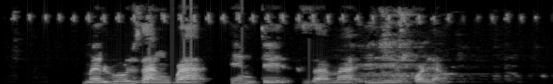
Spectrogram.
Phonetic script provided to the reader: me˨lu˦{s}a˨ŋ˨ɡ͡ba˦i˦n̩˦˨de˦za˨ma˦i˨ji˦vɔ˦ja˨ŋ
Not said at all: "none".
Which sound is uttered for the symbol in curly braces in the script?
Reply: z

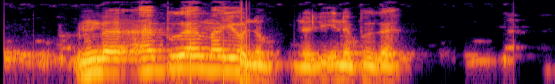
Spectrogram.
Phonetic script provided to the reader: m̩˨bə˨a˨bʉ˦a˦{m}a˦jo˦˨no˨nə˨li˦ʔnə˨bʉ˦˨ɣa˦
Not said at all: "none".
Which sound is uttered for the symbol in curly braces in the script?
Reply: m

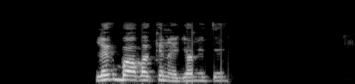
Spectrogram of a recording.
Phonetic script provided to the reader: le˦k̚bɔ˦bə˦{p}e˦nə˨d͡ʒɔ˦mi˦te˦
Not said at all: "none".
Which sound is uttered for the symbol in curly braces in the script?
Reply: k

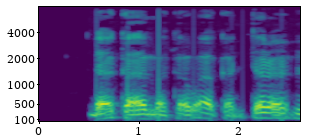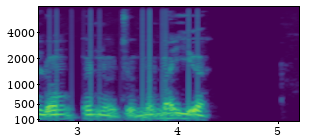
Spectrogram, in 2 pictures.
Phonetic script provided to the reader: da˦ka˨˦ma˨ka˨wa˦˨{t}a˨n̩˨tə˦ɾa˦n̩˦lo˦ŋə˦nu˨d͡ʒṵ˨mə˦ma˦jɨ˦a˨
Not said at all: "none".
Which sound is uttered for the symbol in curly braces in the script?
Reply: k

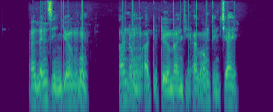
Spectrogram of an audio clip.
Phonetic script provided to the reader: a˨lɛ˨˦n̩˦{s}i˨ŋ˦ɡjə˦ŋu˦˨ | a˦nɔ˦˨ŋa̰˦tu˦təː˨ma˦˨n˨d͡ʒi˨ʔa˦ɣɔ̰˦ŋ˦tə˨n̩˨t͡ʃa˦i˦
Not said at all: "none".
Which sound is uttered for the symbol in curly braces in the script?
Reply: z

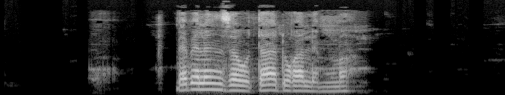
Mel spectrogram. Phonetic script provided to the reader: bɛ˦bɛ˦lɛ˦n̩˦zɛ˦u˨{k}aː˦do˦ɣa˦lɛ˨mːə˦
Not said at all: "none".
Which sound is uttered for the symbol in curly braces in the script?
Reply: t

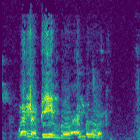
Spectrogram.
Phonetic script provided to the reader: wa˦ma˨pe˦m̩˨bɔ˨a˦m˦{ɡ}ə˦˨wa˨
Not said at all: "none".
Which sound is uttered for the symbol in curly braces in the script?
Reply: b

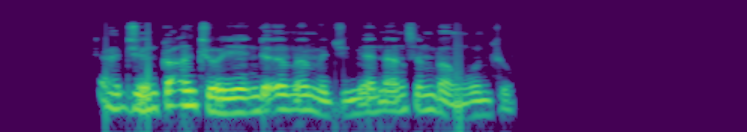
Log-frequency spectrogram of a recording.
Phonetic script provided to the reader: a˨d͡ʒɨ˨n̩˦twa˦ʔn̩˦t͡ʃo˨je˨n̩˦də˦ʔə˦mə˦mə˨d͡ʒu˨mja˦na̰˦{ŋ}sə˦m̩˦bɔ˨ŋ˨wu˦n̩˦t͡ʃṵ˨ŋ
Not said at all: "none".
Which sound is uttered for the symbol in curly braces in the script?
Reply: ŋ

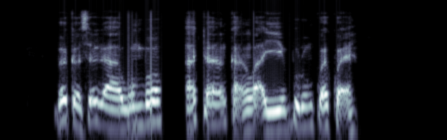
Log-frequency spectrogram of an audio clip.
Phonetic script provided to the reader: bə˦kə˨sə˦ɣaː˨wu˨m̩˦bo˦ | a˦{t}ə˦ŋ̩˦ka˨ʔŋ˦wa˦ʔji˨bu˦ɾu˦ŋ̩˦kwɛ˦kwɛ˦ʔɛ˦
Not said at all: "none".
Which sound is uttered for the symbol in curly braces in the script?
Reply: t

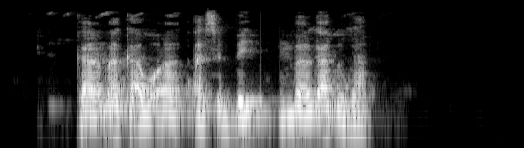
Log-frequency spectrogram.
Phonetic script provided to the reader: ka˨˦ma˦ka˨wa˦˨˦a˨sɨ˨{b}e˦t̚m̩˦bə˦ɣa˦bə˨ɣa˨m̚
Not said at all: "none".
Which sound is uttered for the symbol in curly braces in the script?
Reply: b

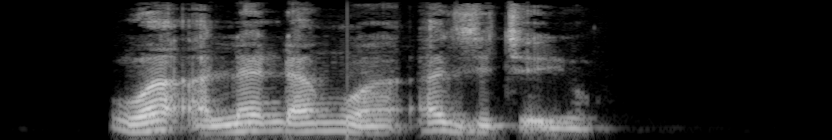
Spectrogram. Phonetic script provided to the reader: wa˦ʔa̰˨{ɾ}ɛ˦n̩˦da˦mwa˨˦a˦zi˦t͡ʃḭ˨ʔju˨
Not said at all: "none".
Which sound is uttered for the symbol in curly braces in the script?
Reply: l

